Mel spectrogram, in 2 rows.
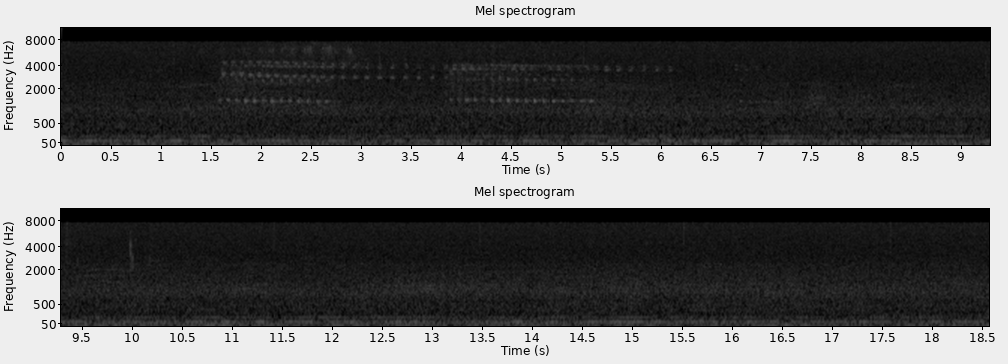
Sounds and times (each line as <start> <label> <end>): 0.0 distant traffic 18.5
1.6 magpie 5.6
1.6 magpie lark 6.0
1.6 ravens 6.0
1.6 blue wren 7.2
